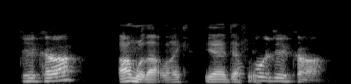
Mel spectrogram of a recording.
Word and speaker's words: Descartes: Well, there's a man, 17th century in France, called Descartes. If I pronounce that correctly, we'll talk about the pronunciation.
